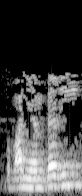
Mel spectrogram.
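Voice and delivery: ordinary delivery

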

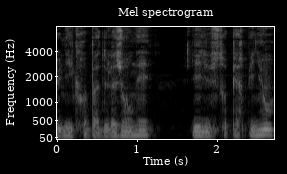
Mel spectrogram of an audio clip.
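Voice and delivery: plain reading voice

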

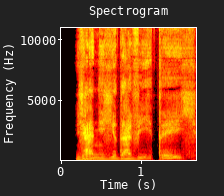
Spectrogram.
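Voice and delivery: soft, hissing snake voice. Narrator reads a talking snake answering the narrator, in a hissing snake voice. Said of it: "прошипел змей".

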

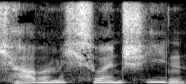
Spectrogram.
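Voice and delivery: low-key, simple, understated, plain delivery. A woman speaks to Steven as he holds her tighter: said quietly. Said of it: "sagte sie leise".

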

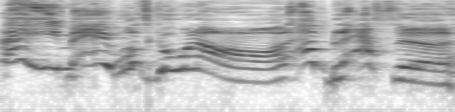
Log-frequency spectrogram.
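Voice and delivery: put-on voice, very high, excited and squeaky.

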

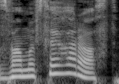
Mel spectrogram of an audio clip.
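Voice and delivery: ordinary delivery

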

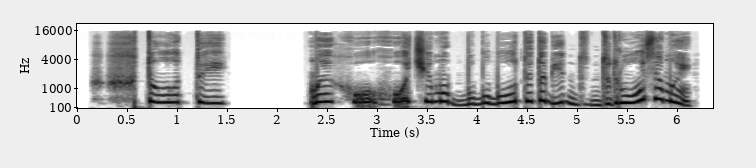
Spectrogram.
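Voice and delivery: stammering. A frightened little one greets a strange creature, stammering. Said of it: "затинаючись, промовив Макулє".

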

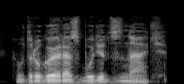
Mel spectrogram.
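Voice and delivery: ordinary delivery, nothing marked

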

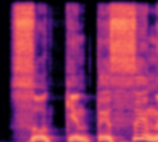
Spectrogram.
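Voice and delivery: short, high, barked outburst. A man about to rush at another man: barked. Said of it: "рявкнул Джо".

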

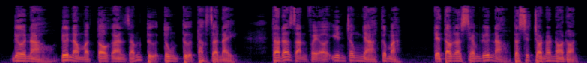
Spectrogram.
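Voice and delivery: plain

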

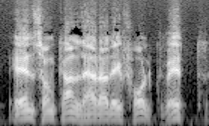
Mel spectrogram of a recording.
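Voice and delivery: loud, angry shout. Narrator reads a man retorting to a stranger, shouted back. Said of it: "ropade han tillbaka".

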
